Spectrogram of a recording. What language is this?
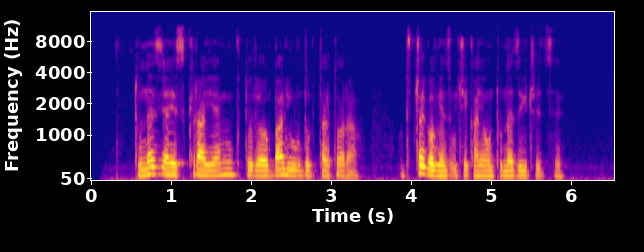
Polish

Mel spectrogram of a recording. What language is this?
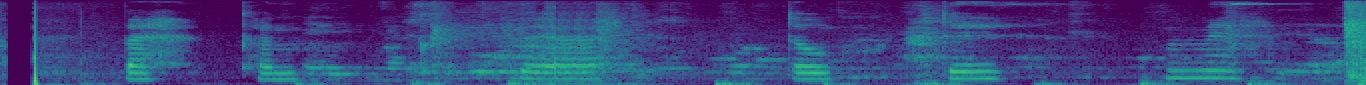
Icelandic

